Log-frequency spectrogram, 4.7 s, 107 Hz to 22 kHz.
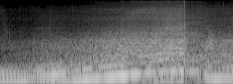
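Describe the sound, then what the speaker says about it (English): An untuned Honda Fit with a K24 engine revs hard, its note climbing steadily for several seconds before slamming into the rev limiter and stuttering back down; loud and close, with no talking. "That was against the rev limiter."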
